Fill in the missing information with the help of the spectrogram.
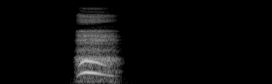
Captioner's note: gasp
